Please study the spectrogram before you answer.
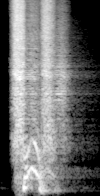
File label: sigh; smite; osiris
